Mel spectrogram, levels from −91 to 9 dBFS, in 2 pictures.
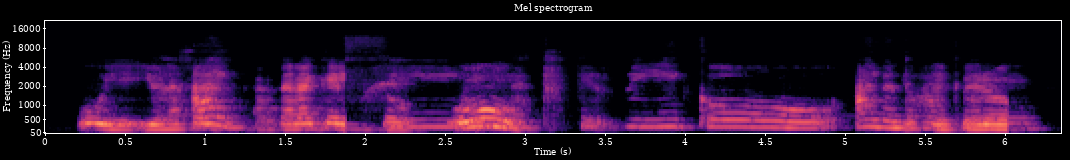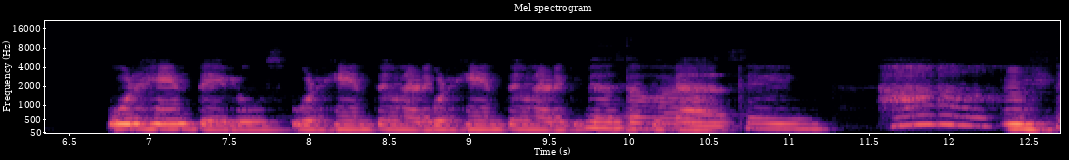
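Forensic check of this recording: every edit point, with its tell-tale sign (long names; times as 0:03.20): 0:01.88: cut off before it has died away
0:06.02: cut off before it has died away
0:08.78: the same again, the last 0.82 s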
